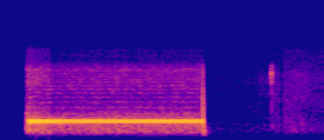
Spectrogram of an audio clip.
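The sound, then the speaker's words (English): A steady telephone dial tone hums for about two seconds as someone picks up the phone and dials, then cuts off abruptly, followed by a single short keypad beep and quiet line noise. “They're sympathetic to the human condition, I say aloud as I pick up the phone.”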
